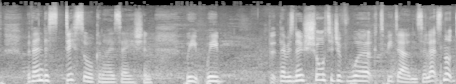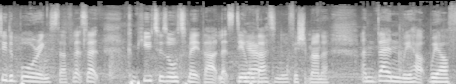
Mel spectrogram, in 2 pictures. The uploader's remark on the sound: Recorded at Futurebook. Recorded at ‘Edtech for publishers’ at FutureBook '16.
